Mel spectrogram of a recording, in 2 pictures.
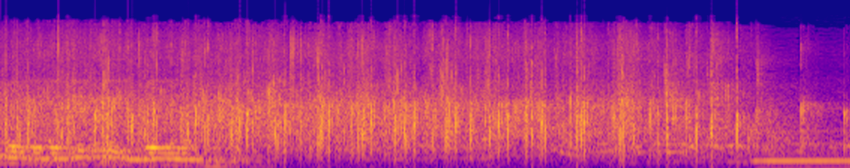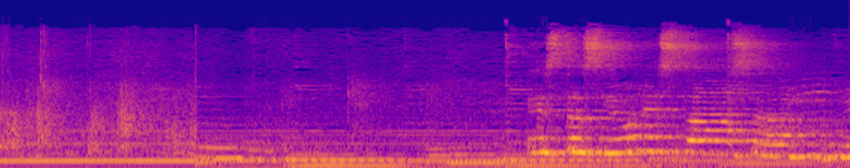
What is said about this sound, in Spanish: fuerte el aplauso al Palacio Público Independiente de Veracruz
